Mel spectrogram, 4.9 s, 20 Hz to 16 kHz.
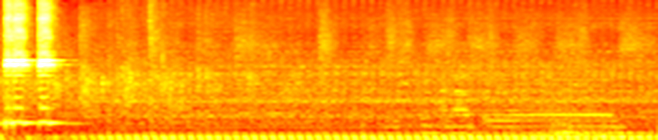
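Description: Yamaha NMAX 155 scooter's single-cylinder four-stroke engine idling with a steady low pulse, its electric horn giving two short beeps right at the start as the newly fitted switch is tested.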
